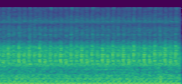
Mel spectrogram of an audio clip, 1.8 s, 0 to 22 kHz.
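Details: Isuzu 4HL1 diesel with hard starting and frequent stalling (feed pump already replaced), after the repair, with the relief valve discussed: even, steady diesel clatter at idle with no misses or changes in rhythm. Idling normally.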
